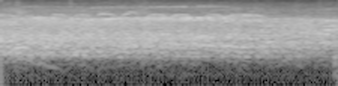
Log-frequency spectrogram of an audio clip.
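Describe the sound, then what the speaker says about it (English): Boxing arena crowd in Las Vegas, a steady loud roar of cheering spectators filling the space throughout. "The crowd is absolutely electric tonight here in Las Vegas."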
